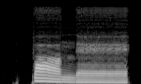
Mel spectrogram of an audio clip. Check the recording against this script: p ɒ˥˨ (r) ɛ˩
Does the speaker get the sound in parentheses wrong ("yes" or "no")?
yes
